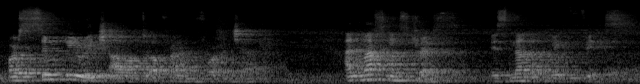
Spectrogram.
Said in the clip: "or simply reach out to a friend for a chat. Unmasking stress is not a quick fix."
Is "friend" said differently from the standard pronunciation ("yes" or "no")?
yes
